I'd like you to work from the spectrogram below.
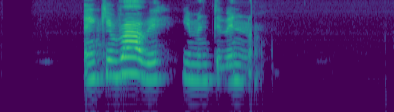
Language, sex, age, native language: Icelandic, male, 9, Icelandic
